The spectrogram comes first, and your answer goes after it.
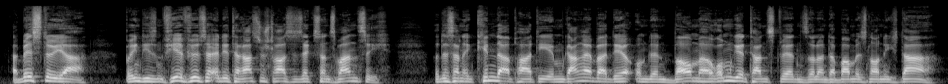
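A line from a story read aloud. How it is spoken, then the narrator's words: Call. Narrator (German): rief er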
